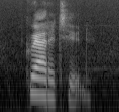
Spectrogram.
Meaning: The state of being grateful
- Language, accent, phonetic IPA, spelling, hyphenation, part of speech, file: English, US, [ˈɡɹʷæɾɪtʰud], gratitude, grat‧i‧tude, noun, En-us-gratitude.ogg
